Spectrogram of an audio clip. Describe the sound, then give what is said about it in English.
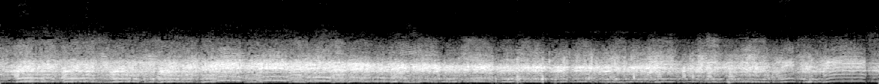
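A dense, nonstop chorus of many ducks quacking over one another, loud, played in place of music in the free version of a track, filling the whole stretch with raucous overlapping calls and no pauses or voices. “The free version of this track will replace music with duck sounds.”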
